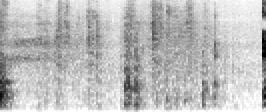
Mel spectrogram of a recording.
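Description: Quiet room with a few faint rustles and light taps of items being handled as the next item is reached for in a subscription box.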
